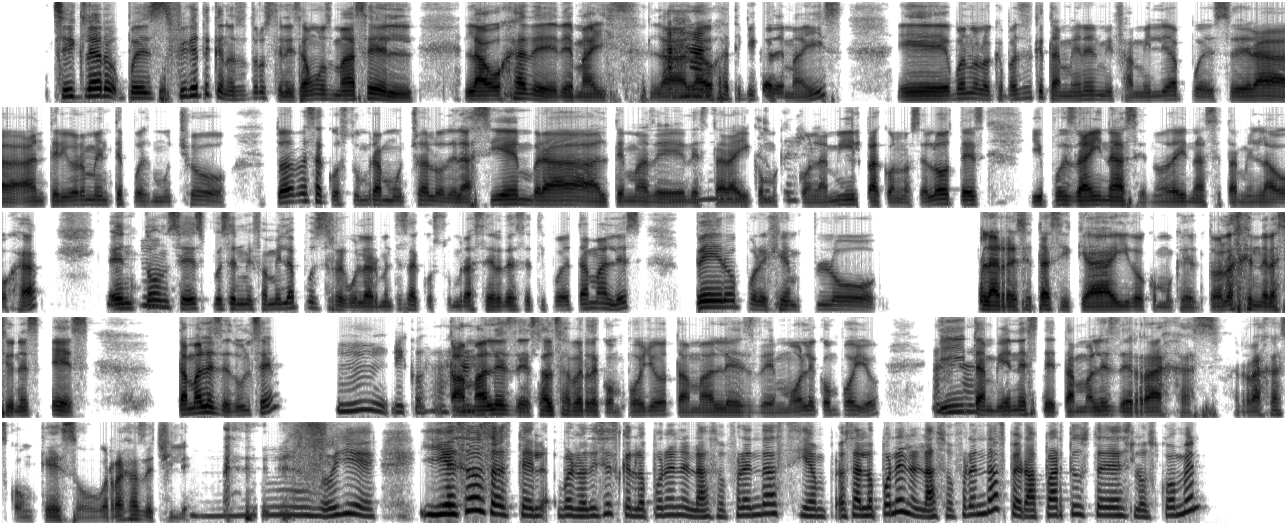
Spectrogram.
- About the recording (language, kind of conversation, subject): Spanish, podcast, ¿Tienes alguna receta familiar que hayas transmitido de generación en generación?
- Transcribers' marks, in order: tapping; laughing while speaking: "todas"; chuckle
